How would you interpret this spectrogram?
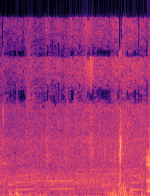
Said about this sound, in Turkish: Biraz rüzgarlı hava.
